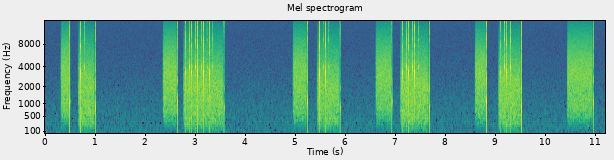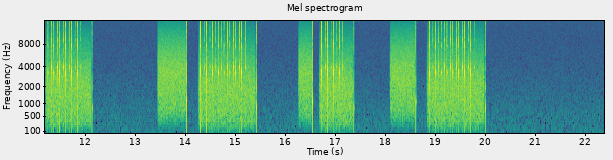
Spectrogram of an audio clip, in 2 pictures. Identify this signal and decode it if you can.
Pulse dialling, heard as a rotary dial, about 8 pulses a second. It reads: 1 5 2 3 2 6 8 4 8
